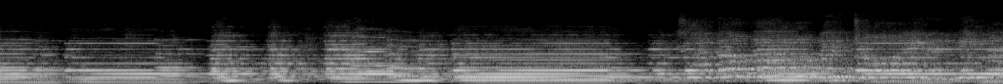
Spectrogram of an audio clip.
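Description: Organ playing a hymn in sustained chords that change every second or so; from about seven seconds in, singing joins the organ.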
